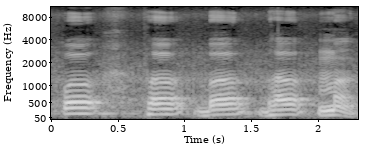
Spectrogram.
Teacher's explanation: वर्ग प वर्ग जो होता है वो कहां से आता है तो ये ओस्ट से बोले जाते हैं आप इन्हे ओठों को उठा करके जो है आप बोलते हैं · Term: ओष्ठ वर्ग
